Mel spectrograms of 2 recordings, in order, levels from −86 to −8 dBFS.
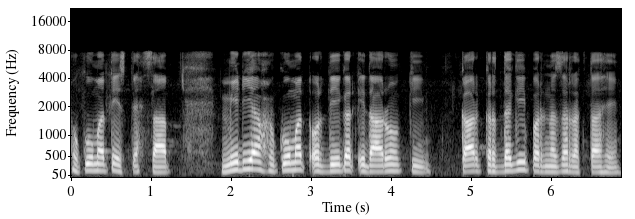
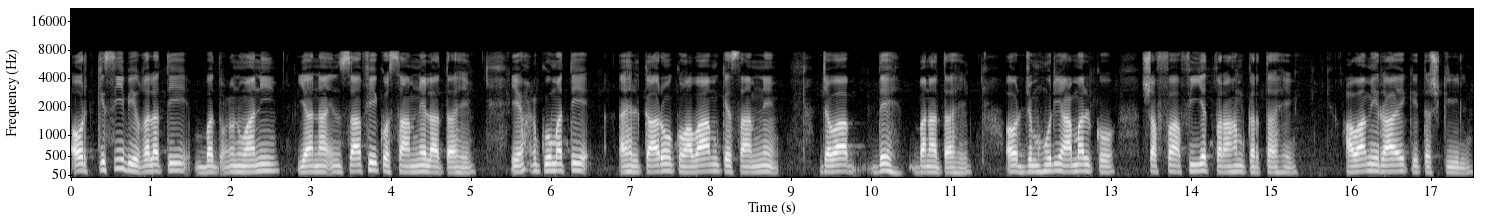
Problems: constant background noise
